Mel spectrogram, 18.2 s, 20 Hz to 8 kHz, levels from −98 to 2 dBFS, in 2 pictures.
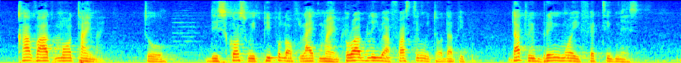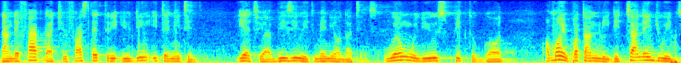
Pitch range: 110-135 Hz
